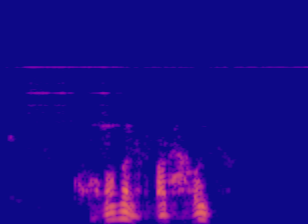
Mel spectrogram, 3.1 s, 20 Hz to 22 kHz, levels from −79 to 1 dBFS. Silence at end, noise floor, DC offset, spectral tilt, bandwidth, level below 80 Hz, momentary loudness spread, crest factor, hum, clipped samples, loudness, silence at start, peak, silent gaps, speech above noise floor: 1 s; -69 dBFS; under 0.1%; -7.5 dB/octave; 7 kHz; -76 dBFS; 21 LU; 22 dB; none; under 0.1%; -37 LUFS; 0.1 s; -18 dBFS; none; 34 dB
